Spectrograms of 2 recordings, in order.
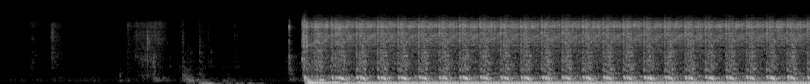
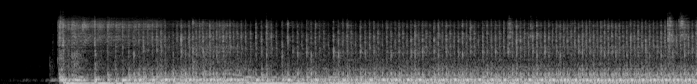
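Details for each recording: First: Kioti CK20HS diesel tractor that loses fuel prime after sitting: the starter cranks steadily at about four beats a second but it never catches; no start, and the lift pump is found not to be supplying fuel. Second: Kioti CK20HS diesel tractor after cracking injectors to bleed air: a brief crank, then it catches cleanly into a steady diesel clatter without stumbling, idling normally. The overnight prime-loss test is still pending and the owner is unhappy with the fuel pump.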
